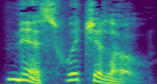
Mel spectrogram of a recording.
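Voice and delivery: high, affronted exclamation; outraged cry. A narrator's reading. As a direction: cry the name out in offence. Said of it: "cried the outraged spinster".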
